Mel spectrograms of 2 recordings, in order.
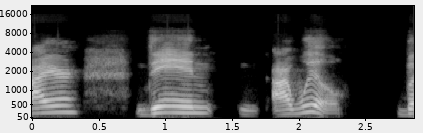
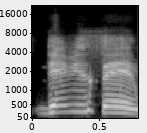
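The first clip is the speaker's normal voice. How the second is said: normal talking voice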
